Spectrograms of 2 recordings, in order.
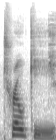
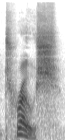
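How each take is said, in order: First: The word is given its American pronunciation. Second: The word is given its British pronunciation. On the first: "some Americans apparently pronounce it trochee" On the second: "British people say troche"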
